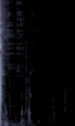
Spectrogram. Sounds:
Shatter, Glass

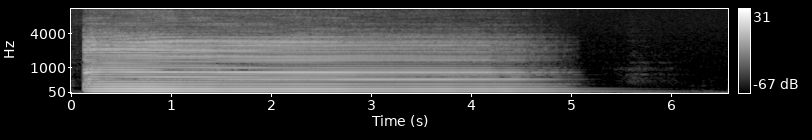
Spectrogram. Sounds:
Bowed string instrument, Musical instrument, Music

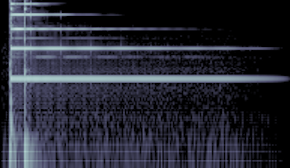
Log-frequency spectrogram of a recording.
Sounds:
Bell

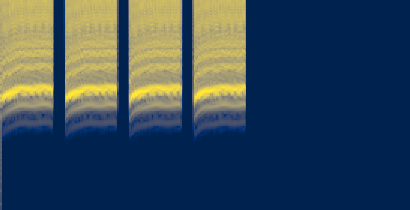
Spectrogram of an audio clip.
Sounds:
Alarm

